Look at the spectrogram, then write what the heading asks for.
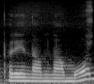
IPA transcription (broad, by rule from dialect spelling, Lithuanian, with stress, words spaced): pɐˈrʲɛɪnɐm nɐˈmoː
